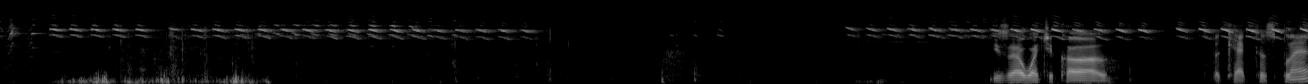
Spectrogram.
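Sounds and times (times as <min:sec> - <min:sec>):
bird chirping rapidly: 0:00.0 - 0:05.4, 0:08.4 - 0:13.0.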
